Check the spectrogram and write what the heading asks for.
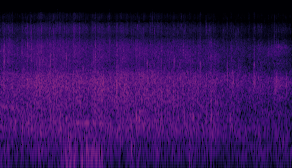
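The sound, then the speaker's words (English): A crowd claps steadily for a group of high schoolers, a dense wash of hand claps that stays loud and even throughout before easing slightly at the end, with no one speaking. “Let's hear it for our high schoolers. They're so awesome.”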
